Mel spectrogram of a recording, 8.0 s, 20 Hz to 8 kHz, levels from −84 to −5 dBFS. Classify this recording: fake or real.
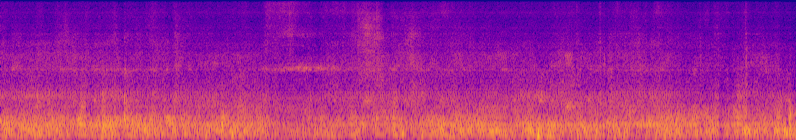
fake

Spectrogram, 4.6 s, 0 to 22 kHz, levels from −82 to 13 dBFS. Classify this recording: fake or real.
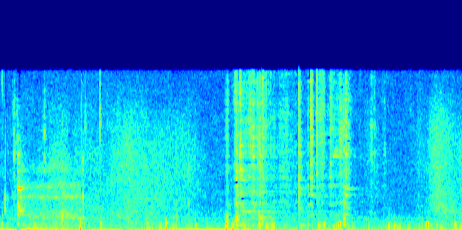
real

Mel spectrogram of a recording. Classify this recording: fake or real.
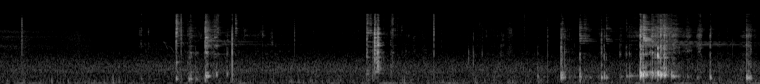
real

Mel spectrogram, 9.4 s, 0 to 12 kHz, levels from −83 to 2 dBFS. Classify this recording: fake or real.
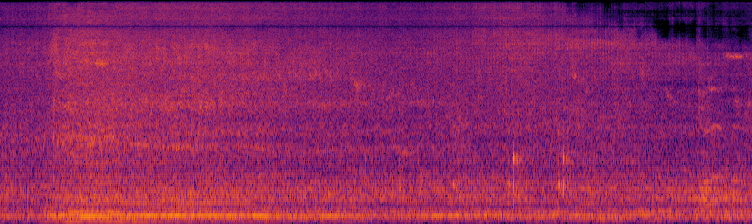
fake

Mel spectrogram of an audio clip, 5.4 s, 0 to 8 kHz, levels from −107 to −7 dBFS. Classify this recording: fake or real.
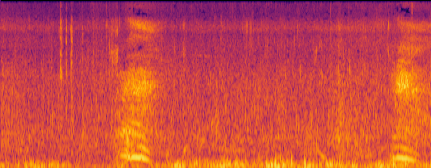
fake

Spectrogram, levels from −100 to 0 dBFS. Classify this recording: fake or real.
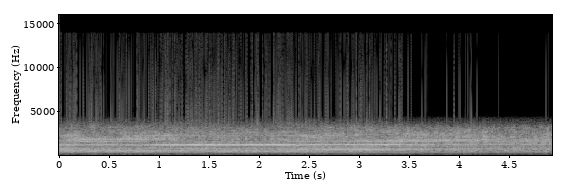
real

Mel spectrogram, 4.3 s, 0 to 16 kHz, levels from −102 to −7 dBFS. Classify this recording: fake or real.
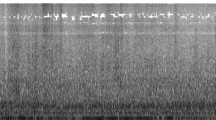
real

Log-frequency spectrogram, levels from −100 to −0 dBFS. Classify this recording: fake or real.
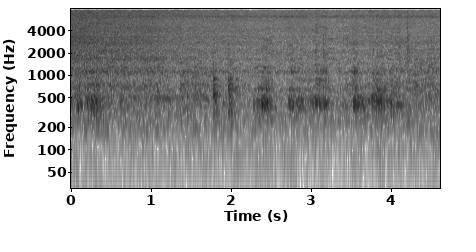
fake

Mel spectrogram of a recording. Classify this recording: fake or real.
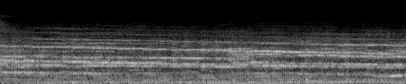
fake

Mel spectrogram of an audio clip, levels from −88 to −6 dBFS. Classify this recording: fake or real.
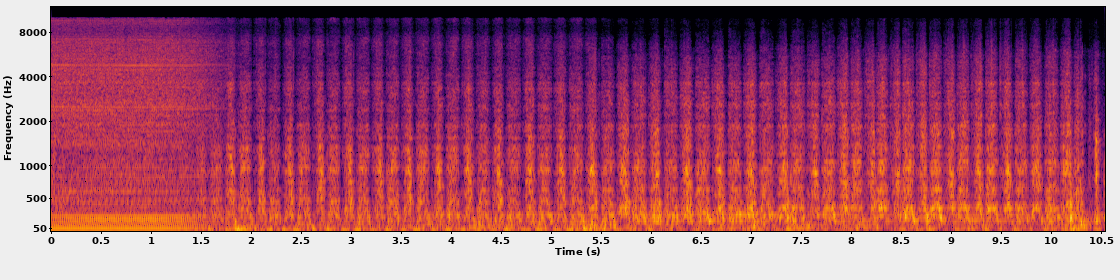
real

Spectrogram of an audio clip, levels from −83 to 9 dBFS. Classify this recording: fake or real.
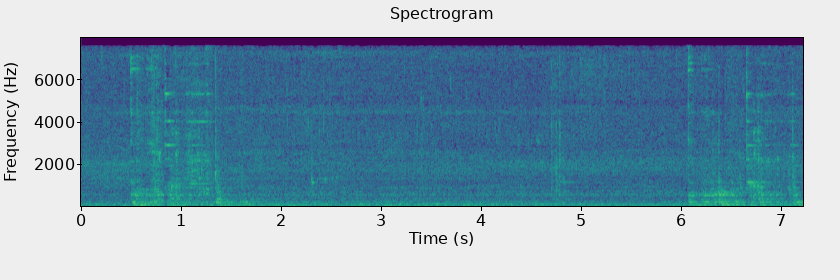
real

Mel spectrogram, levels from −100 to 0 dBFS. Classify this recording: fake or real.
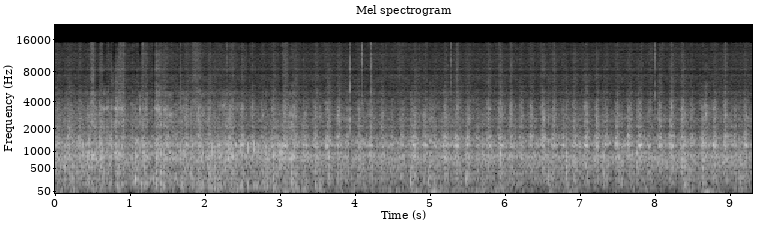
fake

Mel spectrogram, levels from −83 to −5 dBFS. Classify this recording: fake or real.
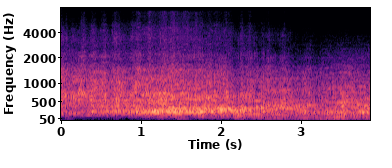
fake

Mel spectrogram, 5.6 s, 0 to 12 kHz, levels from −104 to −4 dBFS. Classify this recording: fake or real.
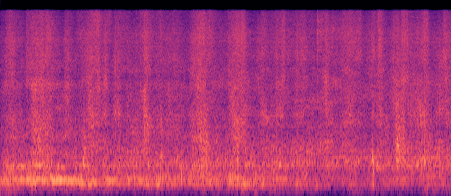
fake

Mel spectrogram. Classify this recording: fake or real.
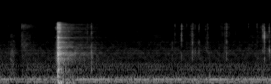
fake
